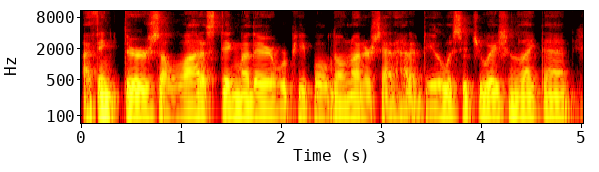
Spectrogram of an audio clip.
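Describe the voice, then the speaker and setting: An earnest man with a fairly low voice talks in a relaxed, conversational way. He keeps circling back and restarting his sentences as he tells a story. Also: fairly quick. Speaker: podcast co-host. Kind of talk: casual conversation.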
